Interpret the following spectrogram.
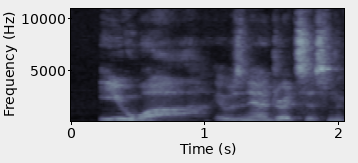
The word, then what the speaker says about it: Ouya: It's pronounced Ewa.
